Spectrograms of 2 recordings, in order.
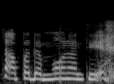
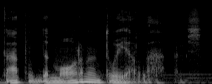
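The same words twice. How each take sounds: First: Playful Irish leprechaun greeting; Irish leprechaun accent. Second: Put-on soft lilting Irish leprechaun accent; Irish greeting in leprechaun accent. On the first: Acted. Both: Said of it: "talk like a leprechaun".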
